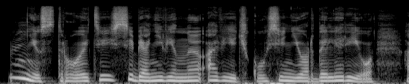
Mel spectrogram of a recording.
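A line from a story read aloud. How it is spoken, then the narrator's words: Plain. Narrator (Russian): ответил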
